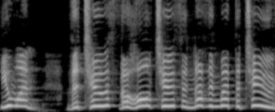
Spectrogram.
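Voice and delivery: shrill, very loud, high wrestler-style scream. Describing a movie hockey player shouting catchphrases on the ice: retelling the Tooth Fairy's screams. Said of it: "he's screaming all these catchphrases".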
